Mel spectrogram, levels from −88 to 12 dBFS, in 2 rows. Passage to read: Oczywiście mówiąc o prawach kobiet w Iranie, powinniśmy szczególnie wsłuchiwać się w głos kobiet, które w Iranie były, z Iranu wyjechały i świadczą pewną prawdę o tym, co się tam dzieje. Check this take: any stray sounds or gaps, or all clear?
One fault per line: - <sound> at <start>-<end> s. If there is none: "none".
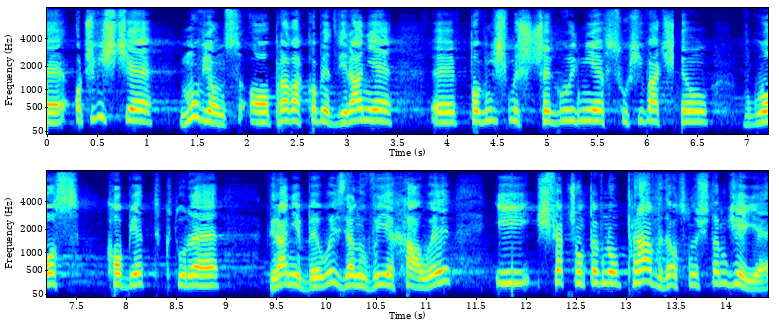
- dropout at 6.3-6.3 s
